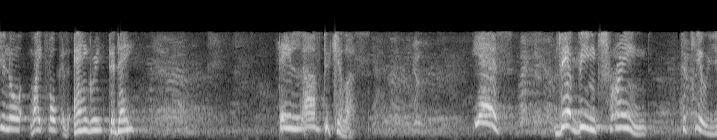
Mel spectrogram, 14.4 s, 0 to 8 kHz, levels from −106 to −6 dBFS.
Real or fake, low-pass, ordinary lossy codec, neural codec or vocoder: real; 7.2 kHz; AAC, 16 kbps; none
